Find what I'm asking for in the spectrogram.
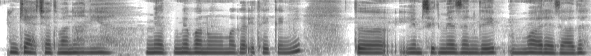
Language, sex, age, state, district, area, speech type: Kashmiri, female, 30-45, Jammu and Kashmir, Bandipora, rural, spontaneous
